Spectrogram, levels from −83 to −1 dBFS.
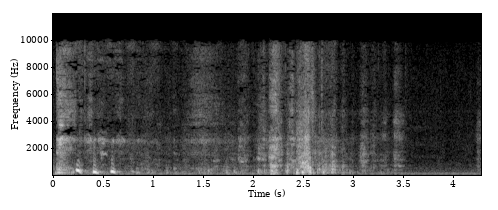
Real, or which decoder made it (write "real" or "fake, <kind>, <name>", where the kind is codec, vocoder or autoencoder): real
